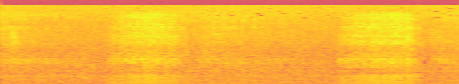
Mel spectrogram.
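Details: Domestic cat purring, a low rumbling drone with two louder, breathier surges that rise and fall with each breath.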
